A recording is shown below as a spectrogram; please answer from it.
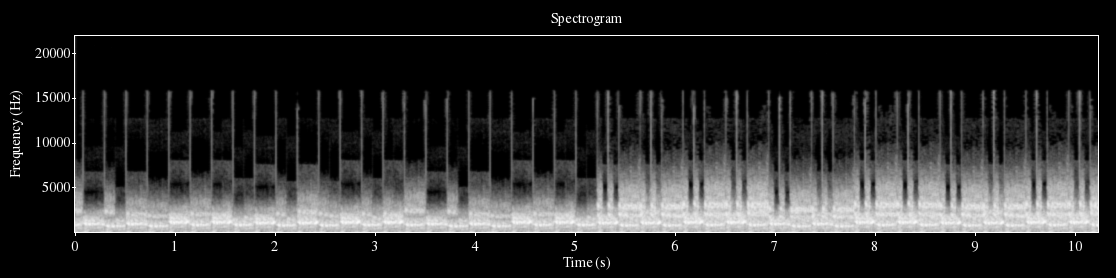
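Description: Sparta remix music, heavily distorted and crunching, with a driving beat of about four strokes a second. About five seconds in the sound turns brighter and harsher.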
